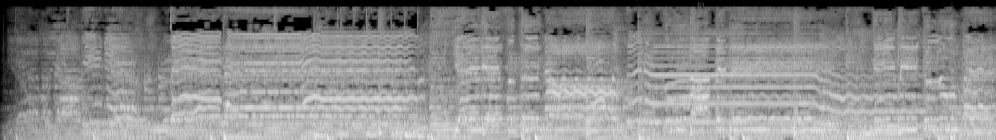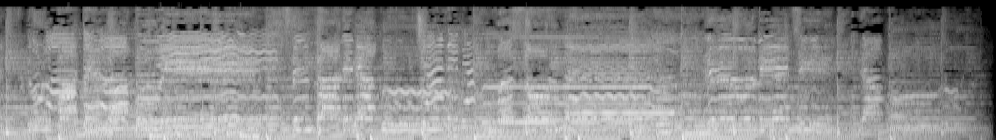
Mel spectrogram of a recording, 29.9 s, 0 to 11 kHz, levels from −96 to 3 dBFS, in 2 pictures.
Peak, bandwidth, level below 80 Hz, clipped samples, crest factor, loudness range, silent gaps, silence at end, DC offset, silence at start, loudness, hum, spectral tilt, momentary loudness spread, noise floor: 0 dBFS; 9.4 kHz; -24 dBFS; under 0.1%; 14 dB; 4 LU; none; 0.2 s; under 0.1%; 0.2 s; -13 LUFS; none; -5.5 dB/octave; 9 LU; -38 dBFS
